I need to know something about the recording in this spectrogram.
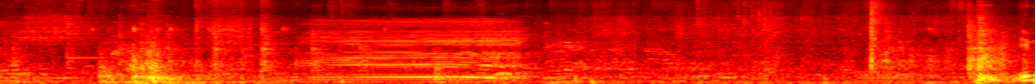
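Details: Cattle at a bull race with paired bulls; one sustained lowing moo lasting about a second sits amid crowd chatter, knocks and background music.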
